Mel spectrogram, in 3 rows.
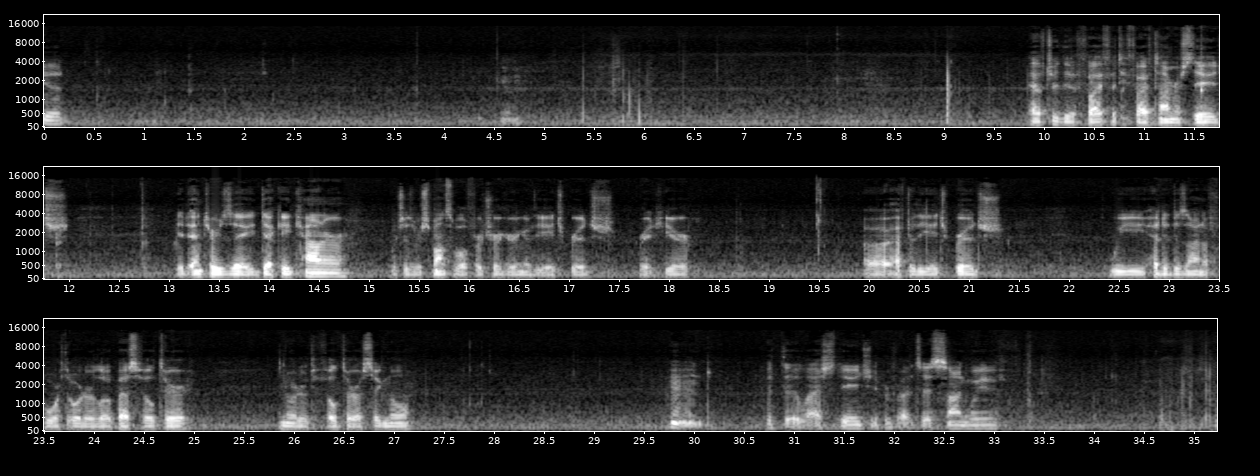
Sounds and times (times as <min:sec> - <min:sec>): Speech: 0:00.0 - 0:00.3, 0:04.5 - 0:04.8, 0:09.8 - 0:12.0, 0:13.1 - 0:18.3, 0:19.9 - 0:21.4, 0:22.4 - 0:25.0, 0:25.8 - 0:27.2, 0:29.8 - 0:33.2.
